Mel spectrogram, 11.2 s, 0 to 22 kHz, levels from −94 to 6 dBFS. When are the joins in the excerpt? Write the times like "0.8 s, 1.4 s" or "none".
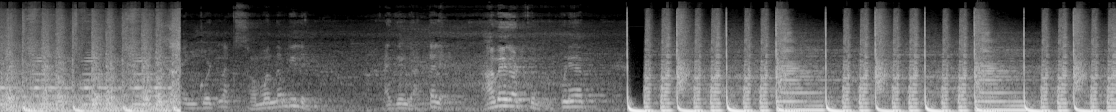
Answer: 1.9 s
